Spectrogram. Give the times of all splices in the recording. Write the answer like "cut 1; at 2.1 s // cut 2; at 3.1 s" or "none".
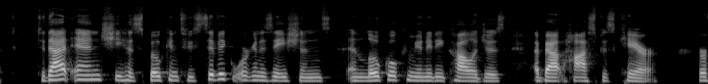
cut 1; at 3.5 s

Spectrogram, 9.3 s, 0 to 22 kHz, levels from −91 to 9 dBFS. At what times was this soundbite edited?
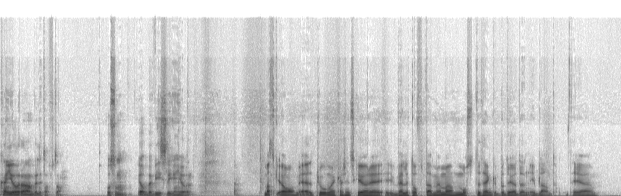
none

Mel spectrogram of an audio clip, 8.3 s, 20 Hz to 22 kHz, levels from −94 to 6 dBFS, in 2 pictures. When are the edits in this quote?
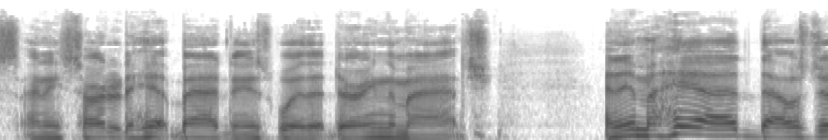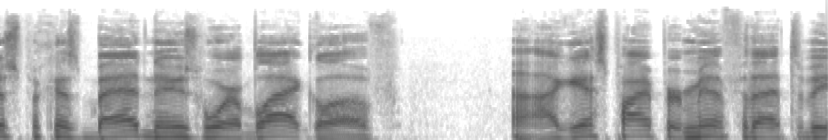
none

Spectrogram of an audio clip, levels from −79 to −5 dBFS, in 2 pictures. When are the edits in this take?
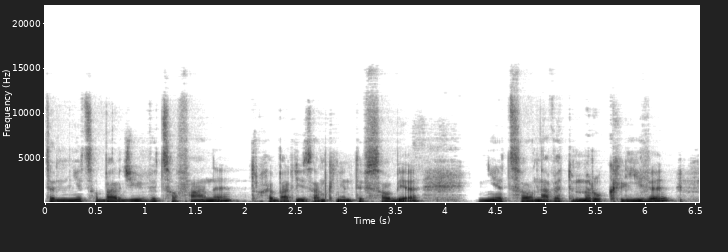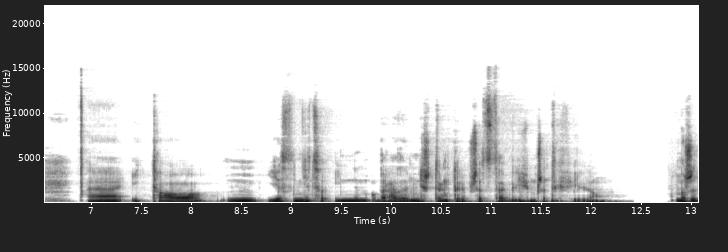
none

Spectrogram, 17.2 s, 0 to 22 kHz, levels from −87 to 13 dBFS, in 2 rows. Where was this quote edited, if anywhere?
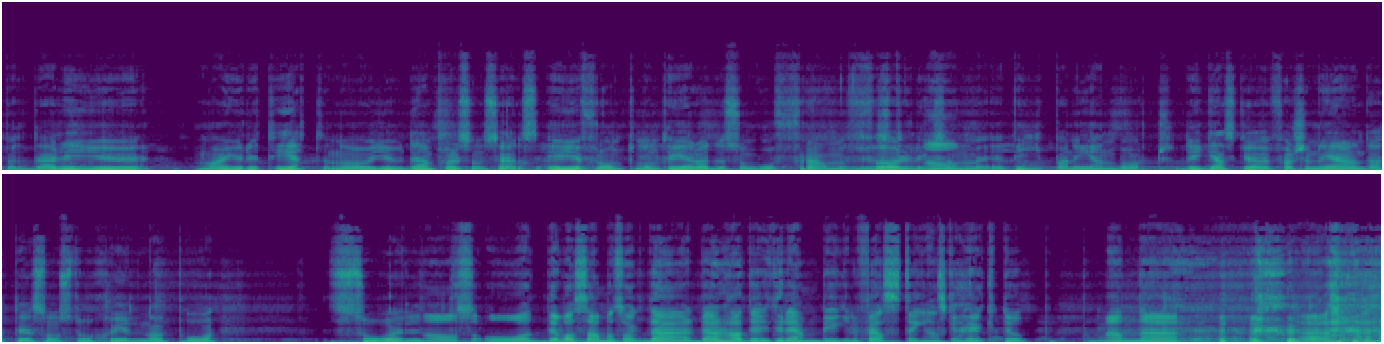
cut 1; at 11.5 s // cut 2; at 15.4 s

